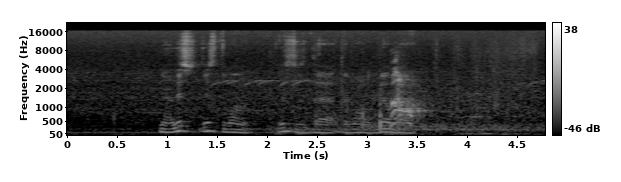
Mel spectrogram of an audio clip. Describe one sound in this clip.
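A man talks at a distance outdoors.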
